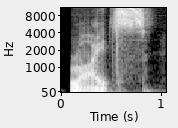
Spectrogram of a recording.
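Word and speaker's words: wrestle: Wres. Okej. Popatrzcie moi drodzy. Wsłuchajcie się. Ja tego w nie wymawiam. Tego się nie wymawia. Zaczynamy od wr.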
